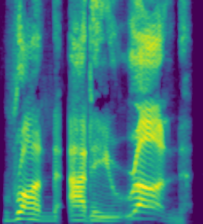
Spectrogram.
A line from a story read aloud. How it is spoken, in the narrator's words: shouting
